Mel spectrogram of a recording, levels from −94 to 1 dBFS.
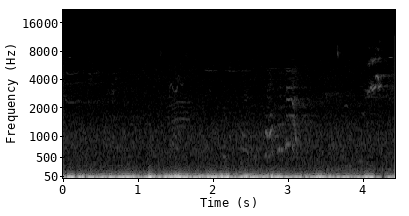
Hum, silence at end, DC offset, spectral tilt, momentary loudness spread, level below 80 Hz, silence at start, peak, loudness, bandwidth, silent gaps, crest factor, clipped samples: none; 0 s; under 0.1%; -6 dB/octave; 12 LU; -36 dBFS; 0 s; -16 dBFS; -48 LUFS; 3.4 kHz; none; 12 dB; under 0.1%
